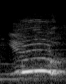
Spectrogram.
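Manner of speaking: high, loud "woo!"; sudden pulpit whoop; exultant whoop. Real, not acted. Preacher exulting mid-sermon.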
